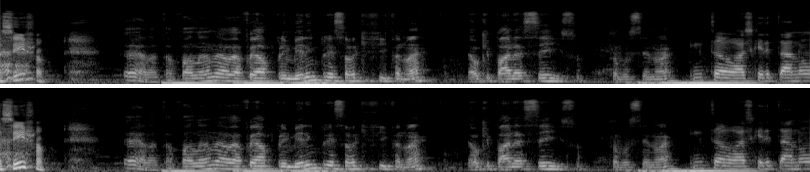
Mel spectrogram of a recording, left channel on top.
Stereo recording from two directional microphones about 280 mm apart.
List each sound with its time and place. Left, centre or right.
0.2 s speech: right
1.2 s speech: centre
6.1 s speech: centre
6.9 s speech: centre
